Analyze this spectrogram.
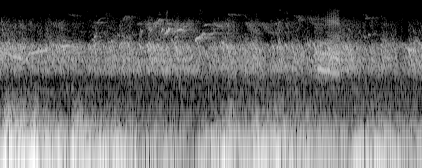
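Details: Rooks in a possible rookery near the River Stour, Sturminster Newton area, Dorset, on an early spring morning: harsh caws from many birds in a continuous, overlapping chorus with no steady rhythm, over strong low wind rumble.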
